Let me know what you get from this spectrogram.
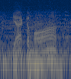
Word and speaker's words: Yakima: Well, he pronounced Yakima correctly, though. That's my favorite part of that old clip.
